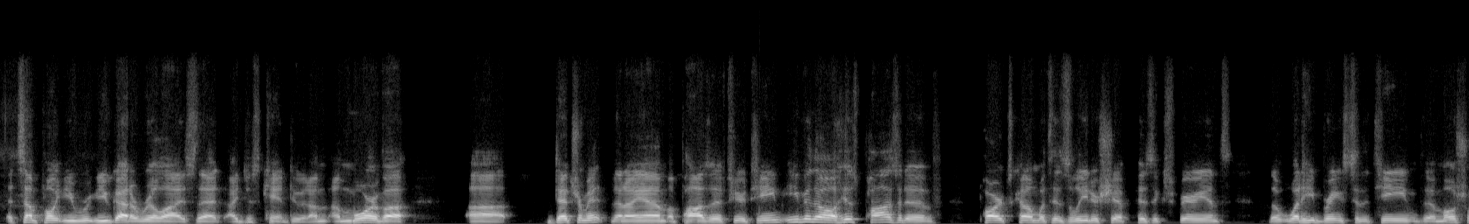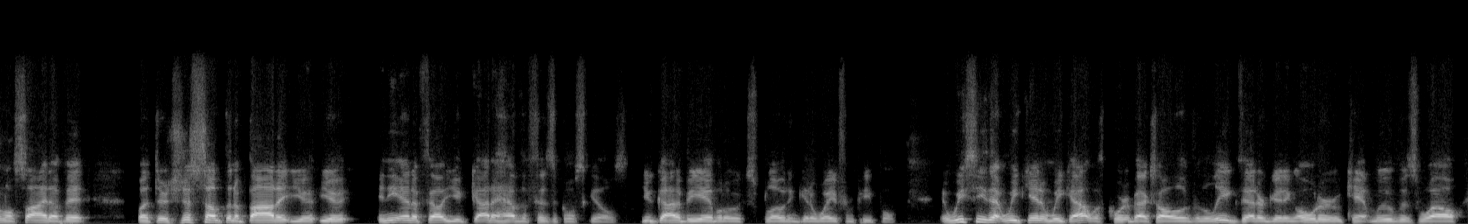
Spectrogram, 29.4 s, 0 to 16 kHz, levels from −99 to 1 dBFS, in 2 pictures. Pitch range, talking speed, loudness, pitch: 120-140 Hz, 215 wpm, -27 LUFS, 130 Hz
